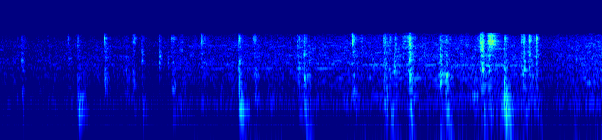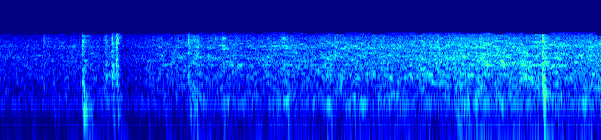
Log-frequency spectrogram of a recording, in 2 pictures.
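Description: Computer keyboard keys clicking at an irregular pace as a password is typed. A hiss grows steadily louder through the second half.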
